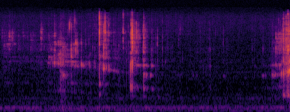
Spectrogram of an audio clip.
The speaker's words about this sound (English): Excuse me, I had to take a sip of water here.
